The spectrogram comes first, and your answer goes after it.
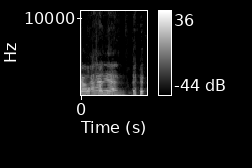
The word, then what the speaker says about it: Ohanian: Listen, I can't pronounce the last We part. say it for you, Ohanian.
